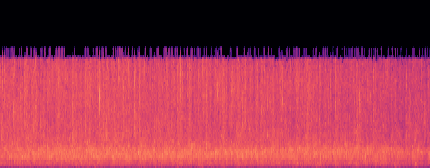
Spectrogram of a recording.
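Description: Sustained audience applause welcoming a speaker to a talk, a dense steady patter of many hands clapping at an even loudness throughout, with no voices standing out.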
